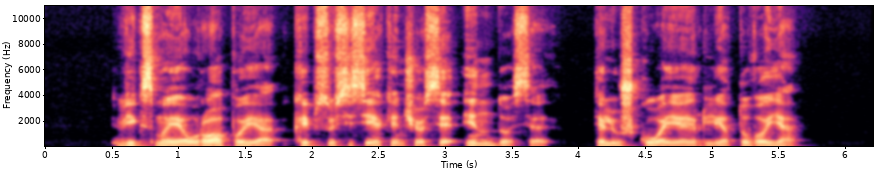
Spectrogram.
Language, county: Lithuanian, Kaunas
